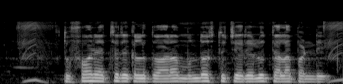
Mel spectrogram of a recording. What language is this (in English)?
Telugu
